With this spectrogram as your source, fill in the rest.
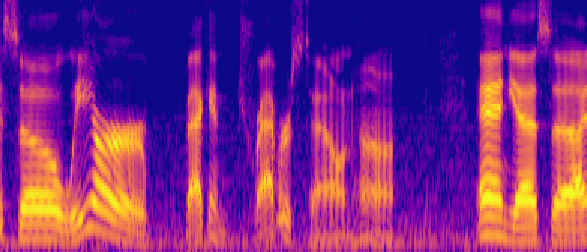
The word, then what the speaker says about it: Traverse Town: know I know it's actually supposed to be pronounced traverse and I actually used it a lot of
